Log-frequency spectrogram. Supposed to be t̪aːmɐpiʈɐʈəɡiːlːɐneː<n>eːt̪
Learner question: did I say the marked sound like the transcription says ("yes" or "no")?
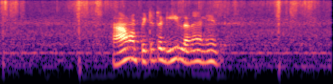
yes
